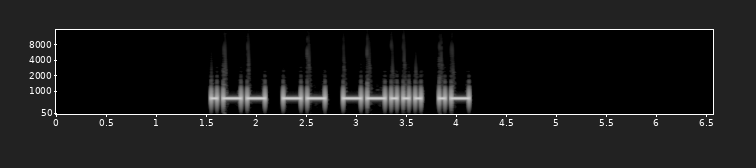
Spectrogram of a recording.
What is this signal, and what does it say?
Morse code, heard as a keyed tone, about 20 wpm, 700 Hz. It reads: WM7A
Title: USA Call Signs - 4 Characters - Repeated 3x - 20wpm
